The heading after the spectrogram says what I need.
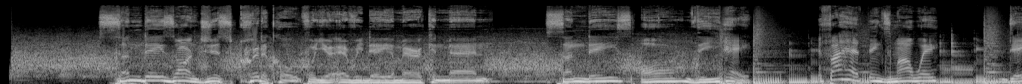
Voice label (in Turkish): Amerikan Ingilizcesi Erkek; seslendirme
